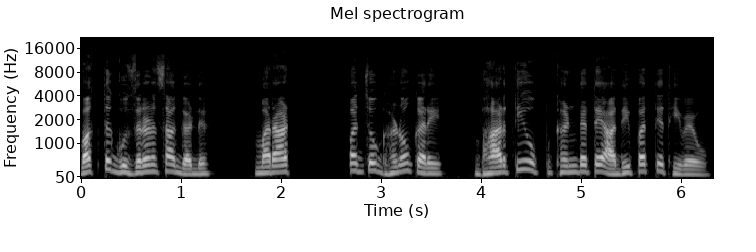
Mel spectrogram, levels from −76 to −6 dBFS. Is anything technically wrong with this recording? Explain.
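Yes. There is a stream reconnect in this speech at 2.13 s. The connection dropped and the audio goes silent for about 0.56 s, until 2.71 s. A fresh decoder then picked up mid-stream, so the speech resumes roughly half a second later, with that stretch missing.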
